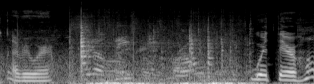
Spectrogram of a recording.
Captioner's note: walking sticks hitting the pavement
